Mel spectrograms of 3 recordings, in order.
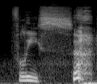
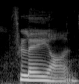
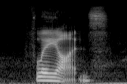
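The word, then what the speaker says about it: Fleance: Shakespearean character for more names from Shakespeare. Stay tuned on how to pronounce these names from it a bit more as Flayans. Something in between as in Flayans.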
